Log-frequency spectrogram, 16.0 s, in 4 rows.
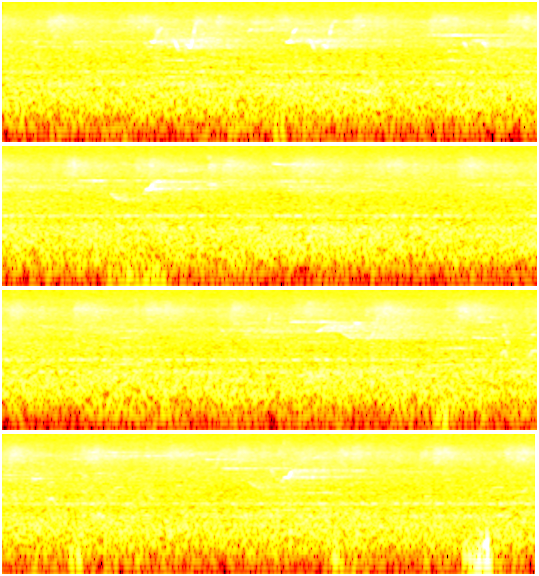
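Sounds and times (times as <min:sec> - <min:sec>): whistled birdsong notes: 0:00.3 - 0:16.0.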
